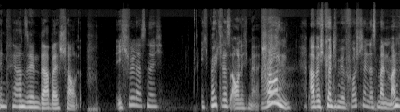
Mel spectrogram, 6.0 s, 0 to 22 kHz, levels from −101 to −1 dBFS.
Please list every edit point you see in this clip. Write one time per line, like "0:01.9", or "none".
0:01.2
0:03.9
